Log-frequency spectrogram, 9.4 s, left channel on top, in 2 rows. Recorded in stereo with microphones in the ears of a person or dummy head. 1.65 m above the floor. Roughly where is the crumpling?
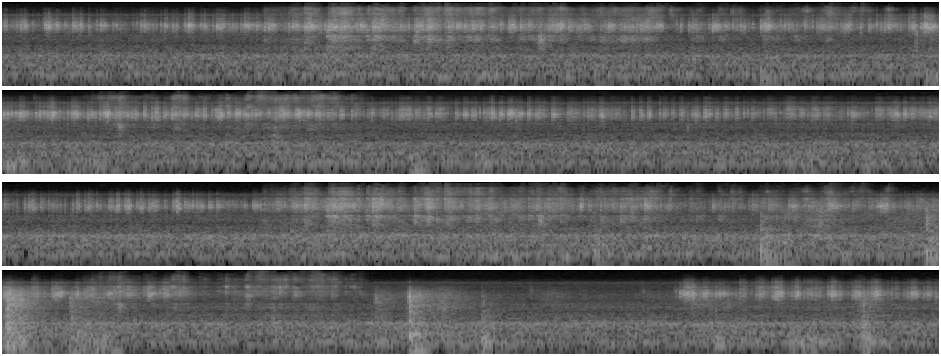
Centre.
